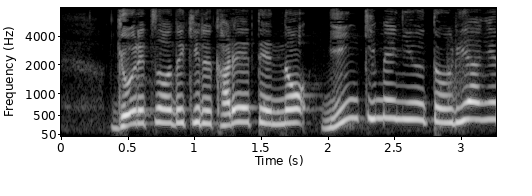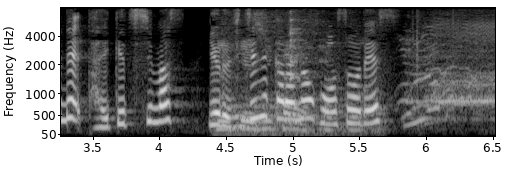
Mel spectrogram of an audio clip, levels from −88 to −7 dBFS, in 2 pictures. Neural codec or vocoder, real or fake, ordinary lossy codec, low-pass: none; real; none; none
